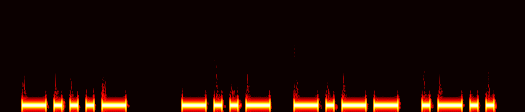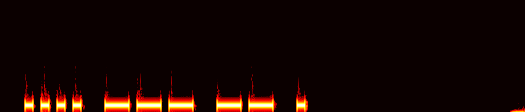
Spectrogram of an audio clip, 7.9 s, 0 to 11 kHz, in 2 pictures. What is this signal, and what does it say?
Morse code, heard as a keyed tone, about 20 wpm, 700 Hz. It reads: <BT> XYL HOME
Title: Speed-Racing Common QSO Phrases Encore - 20wpm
